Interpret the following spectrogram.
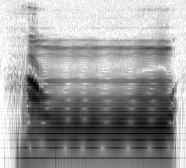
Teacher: ہاں ناک میں آواز جائے گی، ہو نہیں بولنا، ہوں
